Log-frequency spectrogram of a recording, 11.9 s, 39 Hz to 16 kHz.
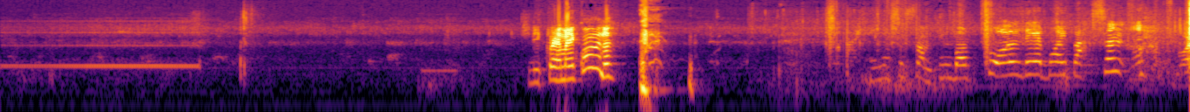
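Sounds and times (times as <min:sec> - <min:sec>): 
steady buzzy telephone tone: 0:00.0 - 0:02.0
speech: 0:05.3 - 0:06.2, 0:09.2 - 0:11.8.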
